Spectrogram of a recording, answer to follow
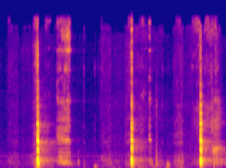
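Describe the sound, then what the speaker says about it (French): Kitchen knife slicing a carrot on the bias against a cutting board, three crisp evenly spaced chops about a second apart with soft scraping between them, close and clear with no talking. "j'ai découpé la carotte en biais"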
